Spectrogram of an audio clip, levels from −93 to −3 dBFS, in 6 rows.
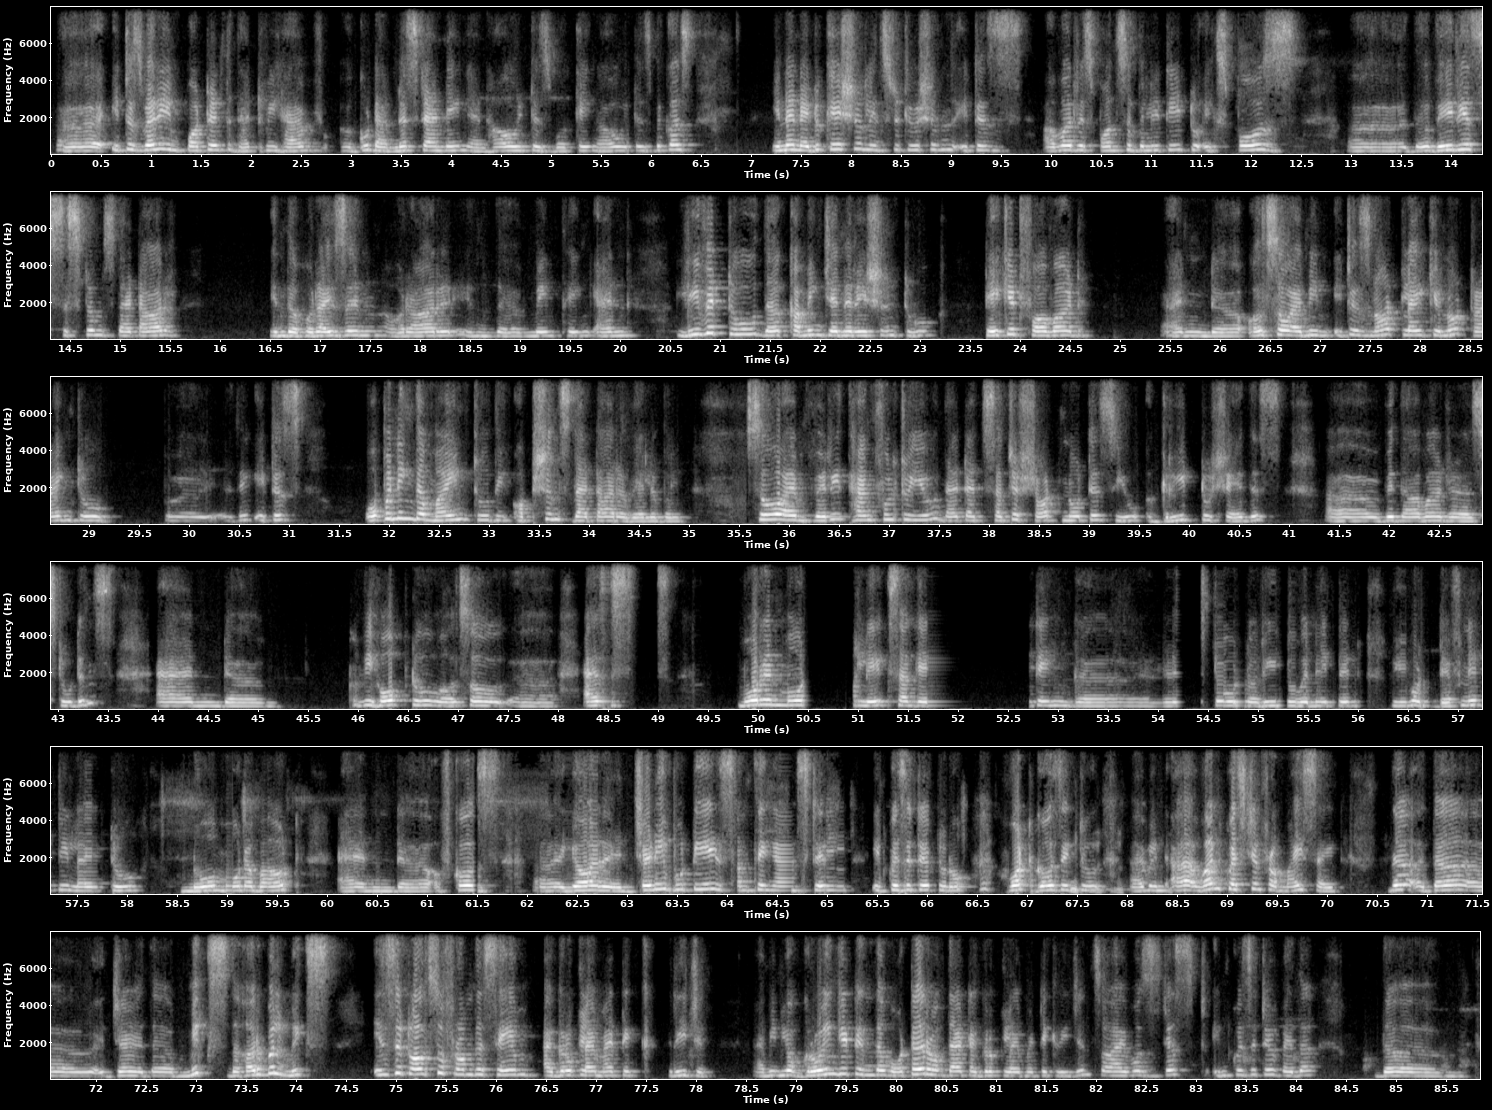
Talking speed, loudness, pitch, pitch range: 135 wpm, -17 LUFS, 220 Hz, 205-250 Hz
